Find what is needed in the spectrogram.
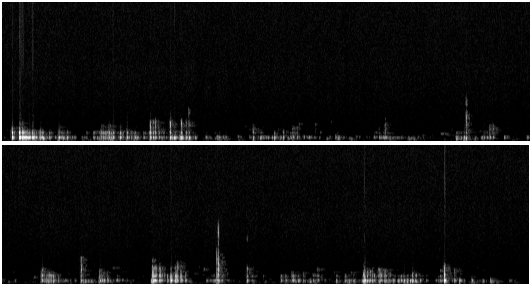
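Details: Hungry stomach growling: bubbling, gurgling rumbles in irregular bursts with quiet gaps, ordinary bowel sounds (borborygmi).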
